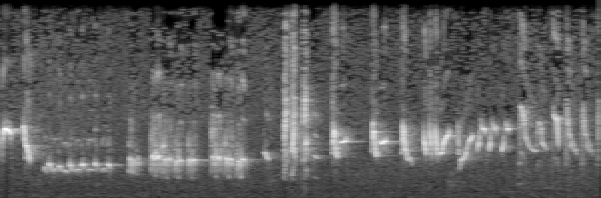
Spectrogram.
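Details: Masteran training audio of a national champion white-eye (pleci): fast twittering with a rapid stuttering trill, buzzy bursts, then a run of high rising and falling zigzag notes.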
